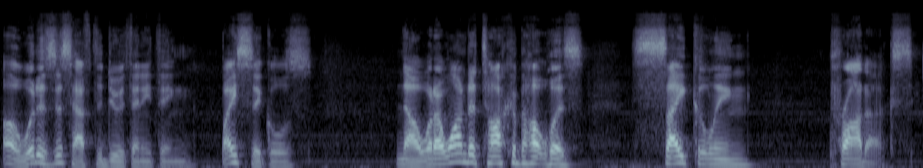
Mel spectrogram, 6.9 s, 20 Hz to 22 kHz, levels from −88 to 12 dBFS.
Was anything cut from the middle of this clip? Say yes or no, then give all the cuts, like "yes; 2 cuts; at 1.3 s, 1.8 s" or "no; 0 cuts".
no; 0 cuts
